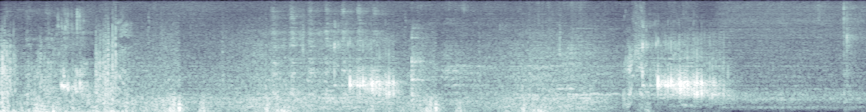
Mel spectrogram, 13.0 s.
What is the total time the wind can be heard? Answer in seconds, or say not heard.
9 s.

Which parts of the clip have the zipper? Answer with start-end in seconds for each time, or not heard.
9.3-9.8.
